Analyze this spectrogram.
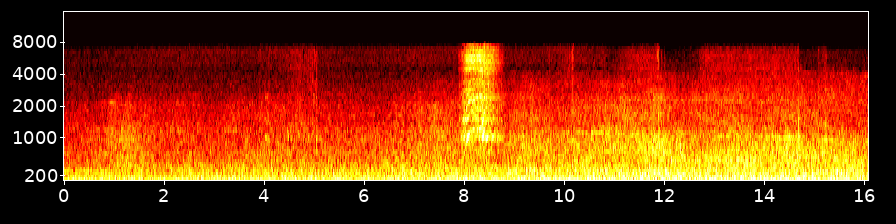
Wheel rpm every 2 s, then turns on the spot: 0, 0, 10, 10, 20, 0, 10, 20.
12-16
